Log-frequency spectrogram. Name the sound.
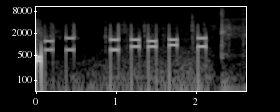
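dialing a landline princess phone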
